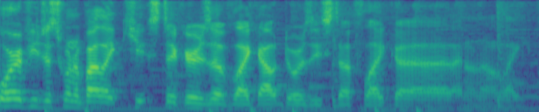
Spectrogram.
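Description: A man at a very fast pace, with big swings in loudness and faint music in the background. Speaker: vlogger. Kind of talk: casual vlog chat. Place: street. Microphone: phone near.

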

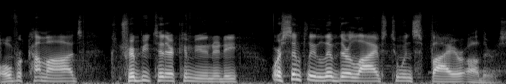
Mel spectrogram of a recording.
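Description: Faint music plays behind a man who talks at a fairly quick pace with a fairly high pitch and very wide pitch swings. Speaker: TV show host. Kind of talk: TV show intro. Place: studio.

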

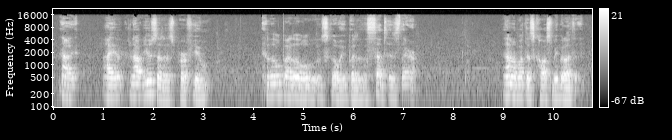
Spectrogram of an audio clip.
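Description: Over light background noise and audible room echo, a woman speaks at a fairly low pitch. Her pace is fairly slow, with long, frequent pauses and a monotone, flat intonation. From Johnstown, Pennsylvania. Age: 80s+. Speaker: oral history interviewee. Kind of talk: oral history interview answer. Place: home room. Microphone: camera far.

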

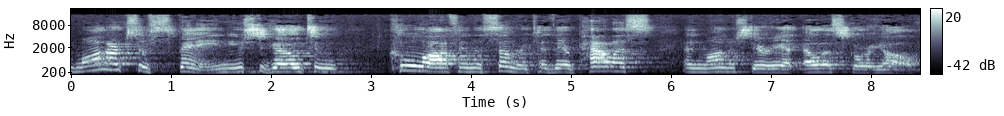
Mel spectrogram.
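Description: With an American accent and audible room echo, a woman talks very slowly at a fairly high pitch. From Minnesota. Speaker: historian. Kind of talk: lecture. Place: hall. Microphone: podium.

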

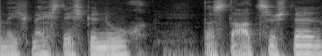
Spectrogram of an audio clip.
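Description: A man's fairly low, somewhat breathy voice with a dark, mellow tone at a very slow pace. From Chemnitz, Saxony, Germany; Saxony, Germany. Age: 90s. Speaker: Holocaust survivor. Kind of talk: interview answer. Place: home room.

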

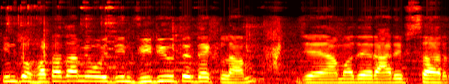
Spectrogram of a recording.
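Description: There's noticeable background noise as a man speaks with ordinary pitch variation. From Bangladesh, Sarail, Brahmanbaria. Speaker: video blogger. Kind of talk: casual interview.

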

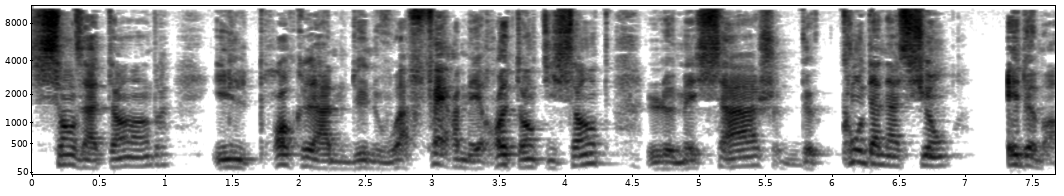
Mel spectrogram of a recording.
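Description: Here a man speaks in a solemn tone at a medium pitch, moving at a very slow pace with vocal fry. His pitch swings very widely against a quiet background. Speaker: preacher. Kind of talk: sermon on a biblical text, preached with solemn rhetorical questions and exhortation. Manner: formal; earnest, solemn and declamatory.

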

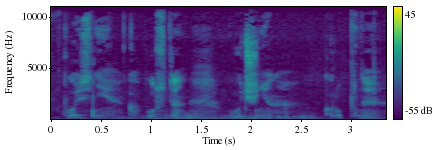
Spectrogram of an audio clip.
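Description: The voice sounds dry with no echo, set against loud background noise. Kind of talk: casual vlog commentary. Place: garden. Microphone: phone near.

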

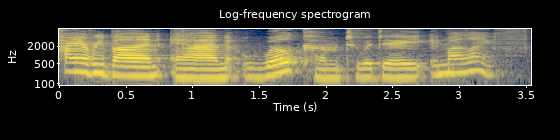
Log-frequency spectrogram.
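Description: A woman speaks with lively, bouncing intonation. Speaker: vlogger. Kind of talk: casual vlog chat. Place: home room. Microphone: phone near.

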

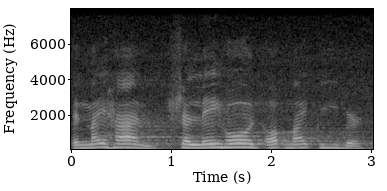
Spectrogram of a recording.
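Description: A man speaks at a very slow pace amid light background noise, with audible room echo. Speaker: lector reading scripture and prayers. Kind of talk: reading aloud, scripture and intercessions. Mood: solemn and measured. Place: church. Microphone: podium.

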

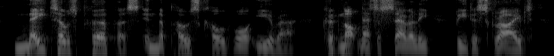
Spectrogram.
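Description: In a British accent, a man speaks at a fairly low pitch with ordinary pitch variation. The sound is dry with no echo, and the background is quiet. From Britain. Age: 30s. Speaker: podcast host. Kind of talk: political discussion. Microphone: video call.

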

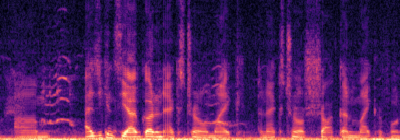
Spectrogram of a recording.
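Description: A man talks at a very fast pace. The sound is dry with no echo, and background noise is noticeable. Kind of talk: tutorial. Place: beach. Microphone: phone near.

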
